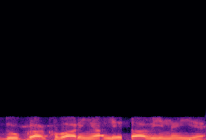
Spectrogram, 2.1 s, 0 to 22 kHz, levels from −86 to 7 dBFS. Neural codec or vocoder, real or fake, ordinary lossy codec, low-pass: none; real; AAC, 24 kbps; 3.6 kHz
